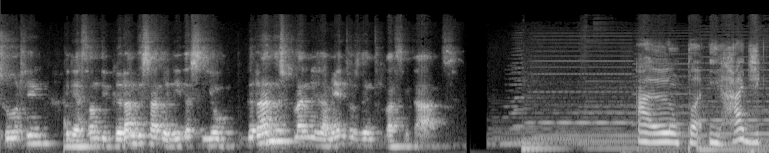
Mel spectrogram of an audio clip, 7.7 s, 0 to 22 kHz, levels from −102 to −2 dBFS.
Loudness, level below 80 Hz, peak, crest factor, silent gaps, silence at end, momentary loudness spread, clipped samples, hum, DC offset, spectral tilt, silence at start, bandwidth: -22 LUFS; -48 dBFS; -6 dBFS; 18 dB; 4.66-4.70 s; 0 s; 20 LU; under 0.1%; none; under 0.1%; -5 dB/octave; 0 s; 14.5 kHz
